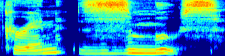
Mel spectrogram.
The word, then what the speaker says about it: Corinne Zmoos: So my name is Corinne Zmoos.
